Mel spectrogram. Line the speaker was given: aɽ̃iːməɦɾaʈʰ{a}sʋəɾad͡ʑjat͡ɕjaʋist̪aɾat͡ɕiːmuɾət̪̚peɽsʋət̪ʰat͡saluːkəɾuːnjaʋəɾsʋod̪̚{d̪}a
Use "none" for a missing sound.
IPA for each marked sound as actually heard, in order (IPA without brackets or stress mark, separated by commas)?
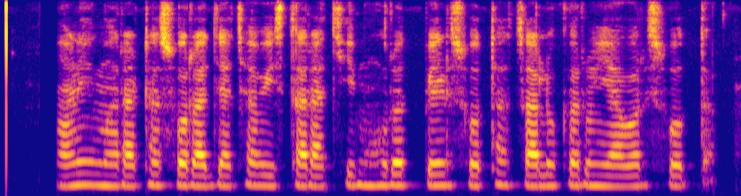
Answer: a, t̪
